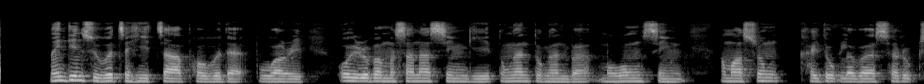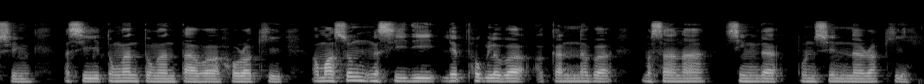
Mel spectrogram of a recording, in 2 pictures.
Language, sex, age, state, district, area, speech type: Manipuri, male, 18-30, Manipur, Senapati, urban, read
